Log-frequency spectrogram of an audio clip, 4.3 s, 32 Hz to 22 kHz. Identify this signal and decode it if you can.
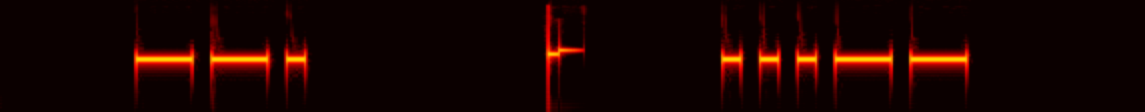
Morse code, heard as a keyed tone, about 17 wpm, 700 Hz. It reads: G 3
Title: Single Letter-Number - Rapid-Fire 17wpm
